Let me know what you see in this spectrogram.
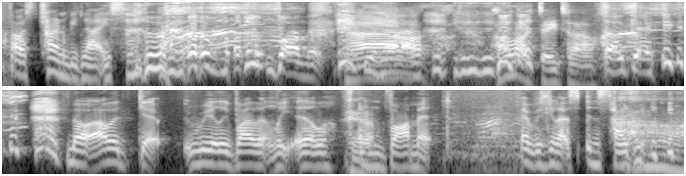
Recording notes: This interview was recorded at the Canadian Summer Camp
